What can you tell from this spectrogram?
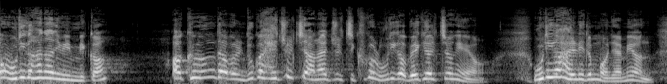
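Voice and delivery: normal talking voice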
